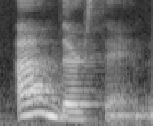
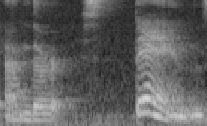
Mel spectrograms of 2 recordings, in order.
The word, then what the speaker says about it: understand: They don't say understand. They say understand. So they stress the last syllable.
